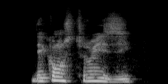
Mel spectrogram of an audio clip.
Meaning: third-person singular imperfect subjunctive of déconstruire
- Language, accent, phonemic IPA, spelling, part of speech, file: French, Canada, /de.kɔ̃s.tʁɥi.zi/, déconstruisît, verb, LL-Q150 (fra)-déconstruisît.wav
